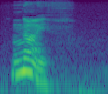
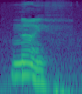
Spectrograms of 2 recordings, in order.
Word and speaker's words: knife: toast or in porridge knife knife note that the initial K in the word knife is silent the plural of knife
